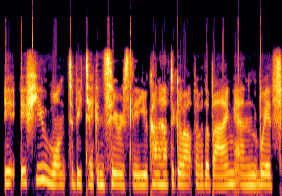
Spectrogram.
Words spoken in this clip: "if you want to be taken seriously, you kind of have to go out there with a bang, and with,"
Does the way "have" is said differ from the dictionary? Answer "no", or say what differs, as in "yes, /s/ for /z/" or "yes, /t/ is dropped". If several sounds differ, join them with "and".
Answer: yes, /f/ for /v/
